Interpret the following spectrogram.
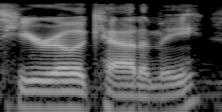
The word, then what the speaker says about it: Hiro Akademi: is just the beautiful Park is called or pronounced Hero Academy and I'll put the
